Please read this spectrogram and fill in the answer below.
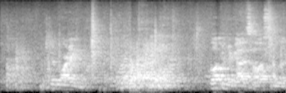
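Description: A man speaking in short phrases, with a brief rustling noise between them about two seconds in.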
